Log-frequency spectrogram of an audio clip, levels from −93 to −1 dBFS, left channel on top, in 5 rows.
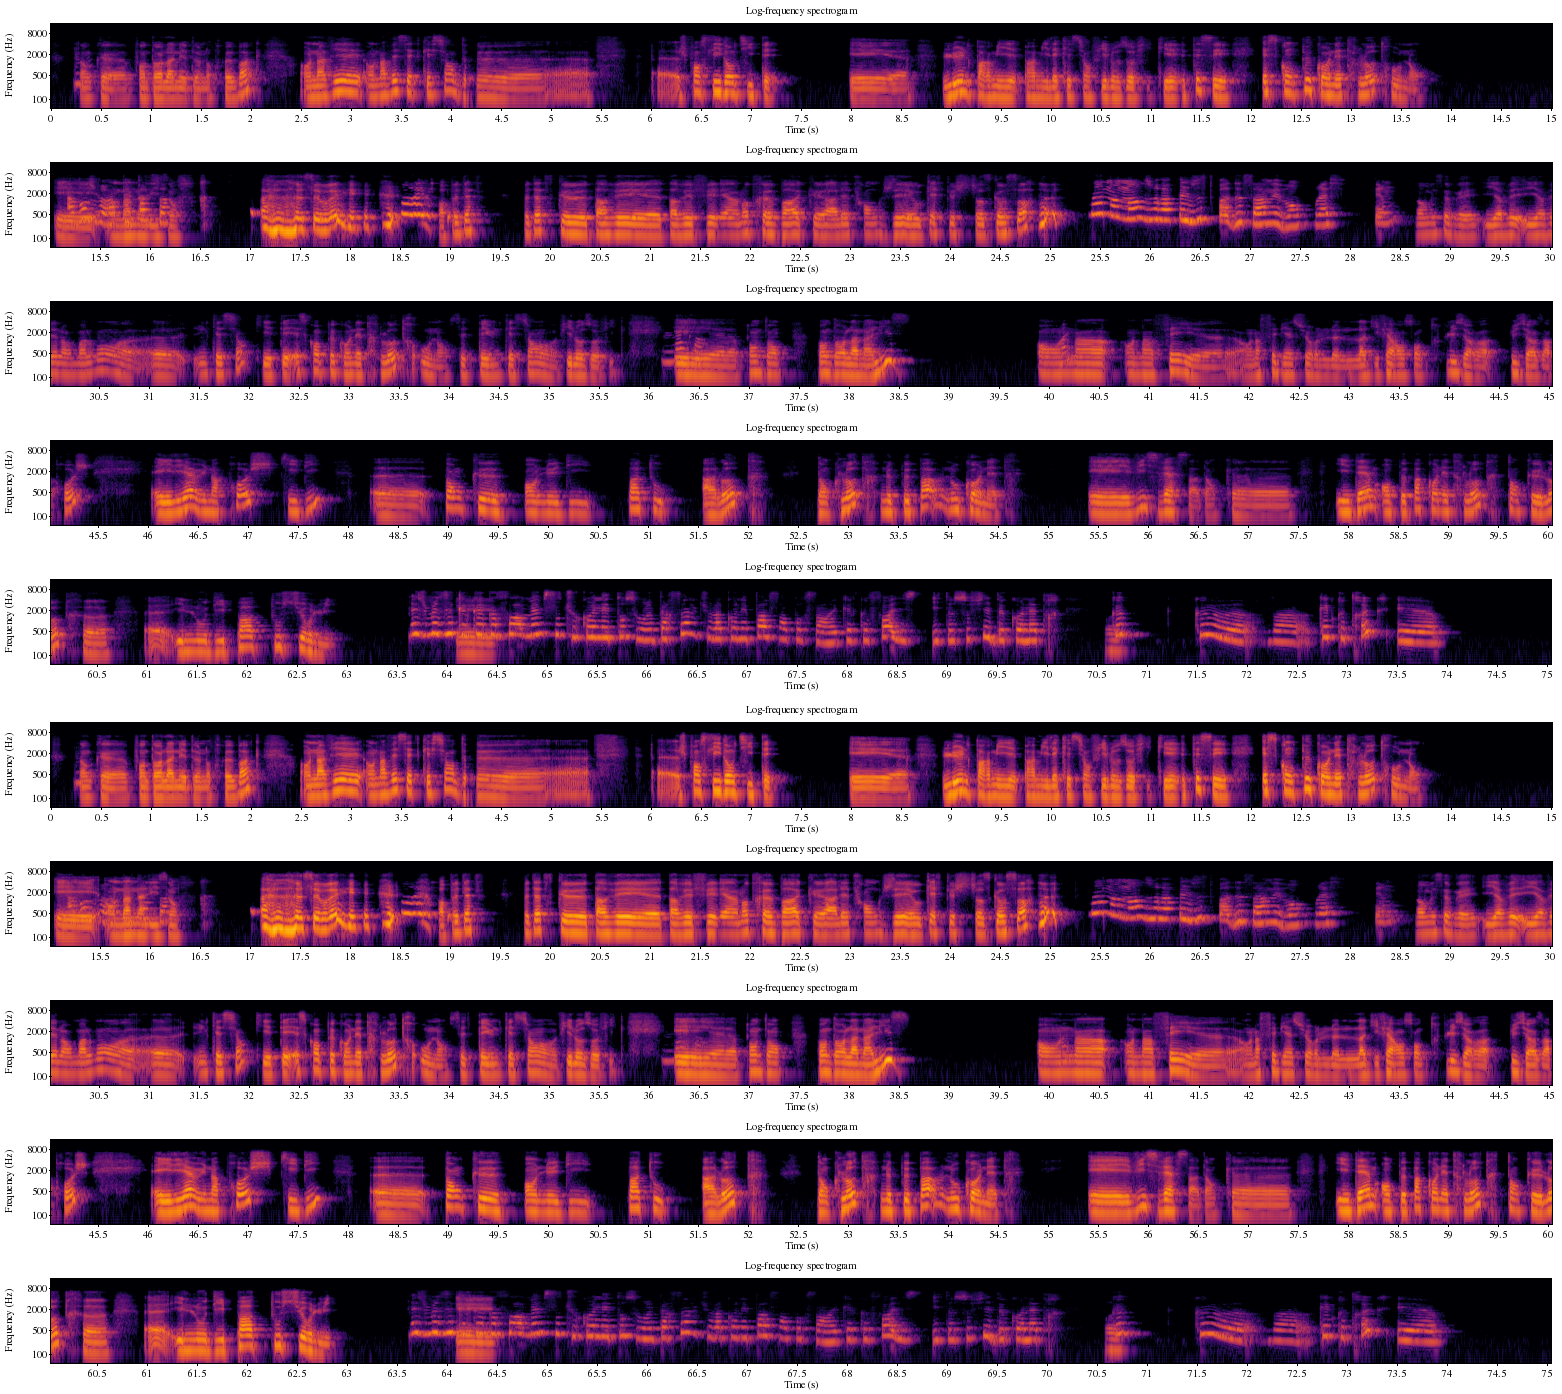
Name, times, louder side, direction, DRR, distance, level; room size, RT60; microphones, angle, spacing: voice 1, 0.3-5.7 6.1-7.2 8.0-13.7 15.0-16.3 17.1-19.2 19.7-25.1 28.7-35.5 35.8-37.3 37.7-38.6 39.9-47.7 48.2-50.4 50.8-51.2 51.5-52.1 52.7-54.7 55.4-57.4 57.9-62.8 64.1-64.5 70.6-70.7, right 4 dB, 55° right, 0.4 m, -32 dB
voice 2, 15.2-16.4 18.5-19.1 25.4-27.9 28.3-28.5 36.1-36.6 40.1-40.2 63.6-70.1 70.7-70.8 71.5-73.9, left 3 dB, 45° left, 1.0 m, -38 dB
12.0 x 4.5 x 2.9 m
head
